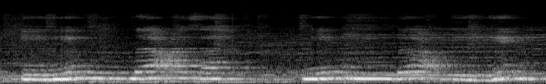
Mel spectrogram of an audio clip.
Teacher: Dibaca iqaf apabila ada atau tanwin bertemu dengan huruf ba. Cara membacanya suara nun mati atau tanwin diganti dengan suara mim. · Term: Iqlab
